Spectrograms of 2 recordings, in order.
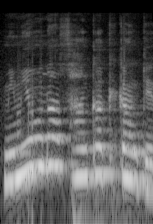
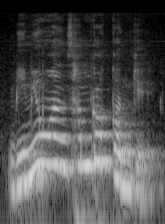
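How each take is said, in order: First: 微妙な三角関係 read in Japanese, as mimyō na sankaku kankei; Japanese pronunciation. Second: 微妙な三角関係 read in Korean, as bimyo-han samgak-gwangye; Korean pronunciation. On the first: Student revealing the quiz answer, read in Japanese. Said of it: "はい、正解です". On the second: Student quizzing the audience, reading the phrase in Korean. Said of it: "日本語で何だと思いますか". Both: Shown as a demonstration.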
